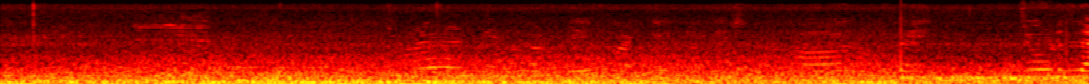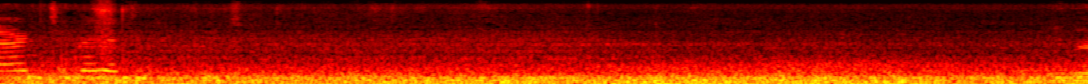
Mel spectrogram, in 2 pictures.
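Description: Steady low rumble of a vehicle driving along, road and engine noise heard from inside the cabin, with faint voices talking around the middle.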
